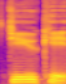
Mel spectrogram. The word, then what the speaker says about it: Stiffkey: Stiffkey. How do you pronounce that? – Oh, is it like Stooky or something like that? – Yes. Well, this is the thing. It's like everyone says, it's like, oh, yes, no, it's Stooky, it's Stooky.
